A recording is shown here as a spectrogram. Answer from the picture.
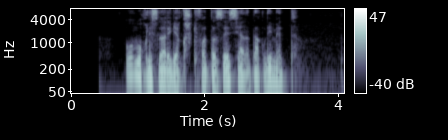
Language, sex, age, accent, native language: Uzbek, male, 18-24, Andijon, Uzbek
